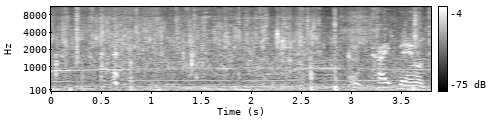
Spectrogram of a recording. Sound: chuckling; fish splashing

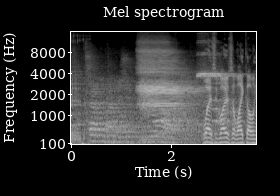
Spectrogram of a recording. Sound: buzzer sounding

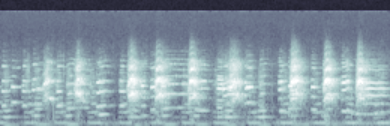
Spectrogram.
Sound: Pudgy barking

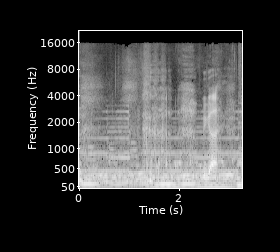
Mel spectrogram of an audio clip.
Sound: laughing

